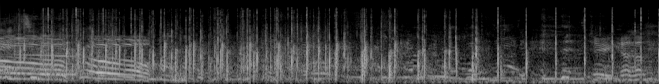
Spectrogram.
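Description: An audience applauds at an outdoor show in Vancouver, British Columbia, a dense run of clapping from a crowd with whoops and cheering voices mixed in, fairly close and sustained throughout.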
